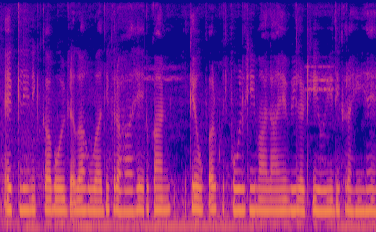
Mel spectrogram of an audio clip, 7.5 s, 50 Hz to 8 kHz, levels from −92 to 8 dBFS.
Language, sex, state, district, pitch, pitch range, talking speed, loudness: Hindi, female, Maharashtra, Aurangabad, 120 Hz, 120-125 Hz, 175 wpm, -27 LUFS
